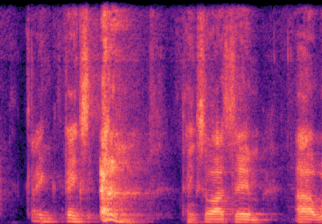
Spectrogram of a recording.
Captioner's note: clears throat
